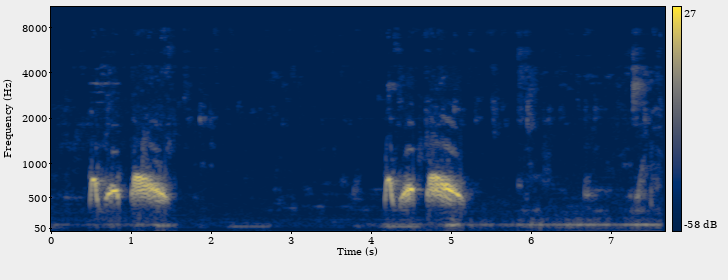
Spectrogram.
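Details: Spotted dove, tame and singing often, delivers two phrases about four seconds apart. Each is a pair of short low coos and then a longer husky coo, over a faint low electrical hum.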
